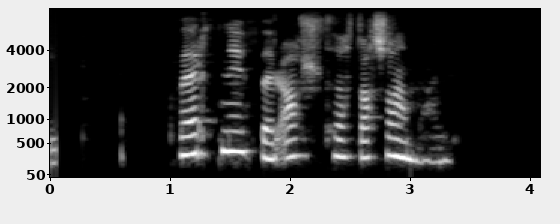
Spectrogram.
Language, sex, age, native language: Icelandic, male, 7, Icelandic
